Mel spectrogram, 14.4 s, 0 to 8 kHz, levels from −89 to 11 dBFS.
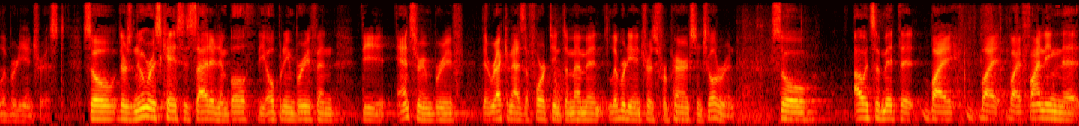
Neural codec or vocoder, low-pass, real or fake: none; 7.2 kHz; real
